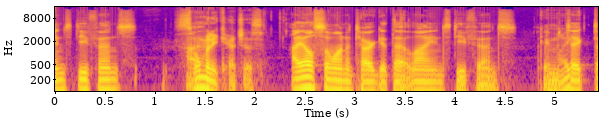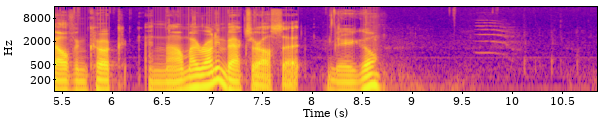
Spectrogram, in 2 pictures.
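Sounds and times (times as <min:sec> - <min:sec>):
speech: 0:00.0 - 0:08.8
low hum: 0:00.0 - 0:10.8
cat meowing: 0:09.6 - 0:10.2.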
